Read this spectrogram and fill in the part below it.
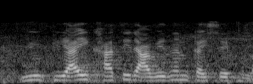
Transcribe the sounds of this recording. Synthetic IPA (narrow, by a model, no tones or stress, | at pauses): jupiajkʰat̪iɾabed̪ənkəjseɦol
